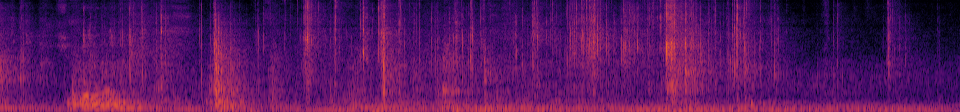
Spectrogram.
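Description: Plastic packaging crinkles and rustles as it is torn open.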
